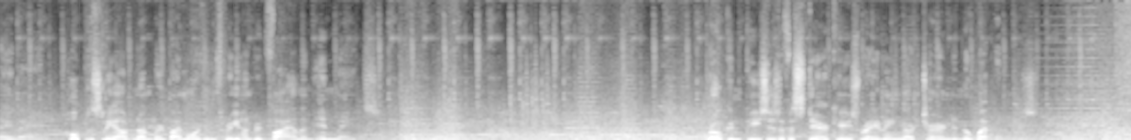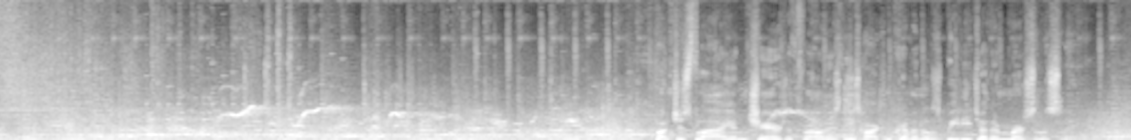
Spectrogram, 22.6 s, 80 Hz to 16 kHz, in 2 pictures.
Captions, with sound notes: hopelessly outnumbered by more than 300 violent inmates. (intense music) Broken pieces of a staircase railing are turned into weapons. (prisoners shouting) Punches fly and chairs are thrown as these hardened criminals beat each other mercilessly.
